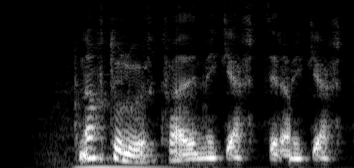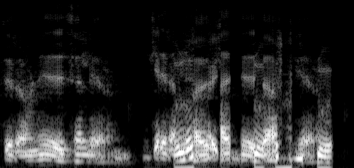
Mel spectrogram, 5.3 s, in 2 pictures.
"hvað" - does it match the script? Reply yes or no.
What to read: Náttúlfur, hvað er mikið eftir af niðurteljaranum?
yes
